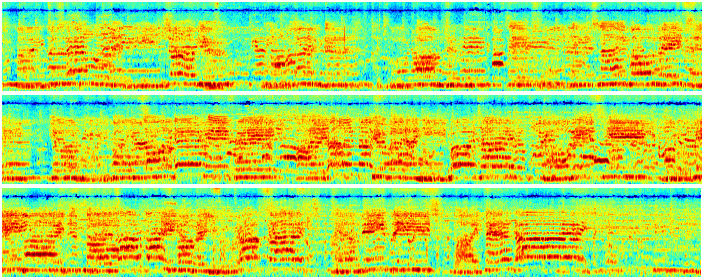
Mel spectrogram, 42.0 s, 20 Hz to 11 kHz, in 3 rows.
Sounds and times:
Female singing: 0.0 - 41.9.

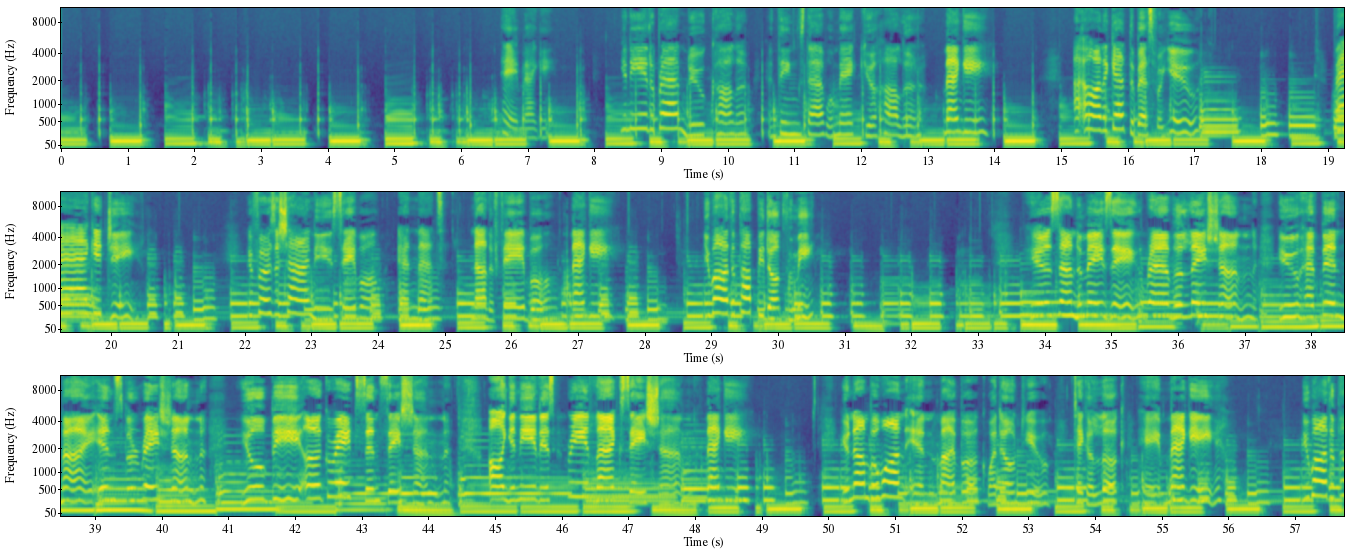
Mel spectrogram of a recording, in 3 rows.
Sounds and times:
Music: 0.0 - 57.7.

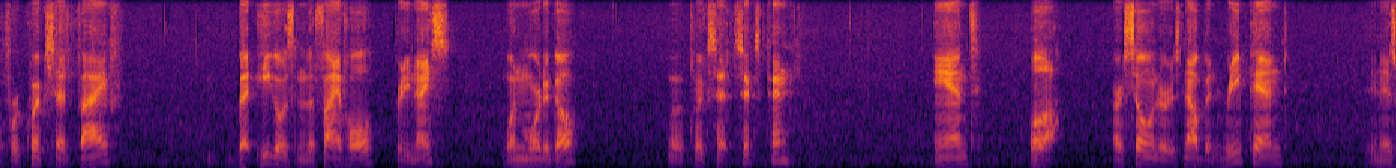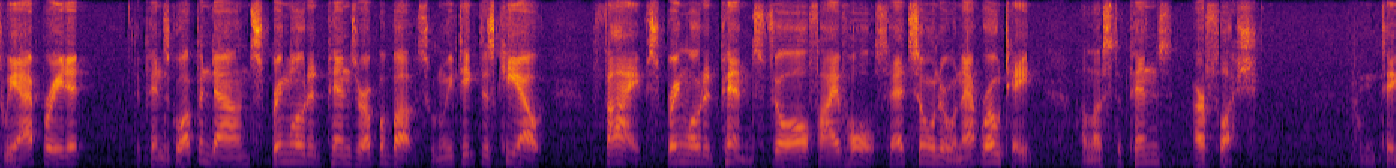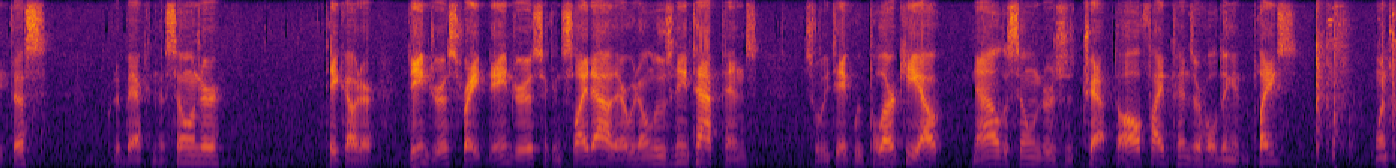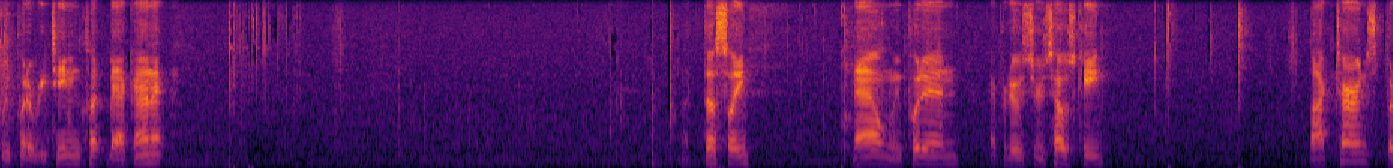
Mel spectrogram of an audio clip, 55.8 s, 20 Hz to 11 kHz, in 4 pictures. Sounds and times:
Speech: 0.0 - 1.3, 2.3 - 5.8, 6.7 - 8.0, 9.3 - 12.9, 13.6 - 26.6, 27.5 - 28.4, 29.0 - 30.2, 31.2 - 41.0, 41.6 - 43.6, 48.6 - 49.5, 50.3 - 53.0, 55.0 - 55.8
Inside, small room: 0.0 - 55.8.

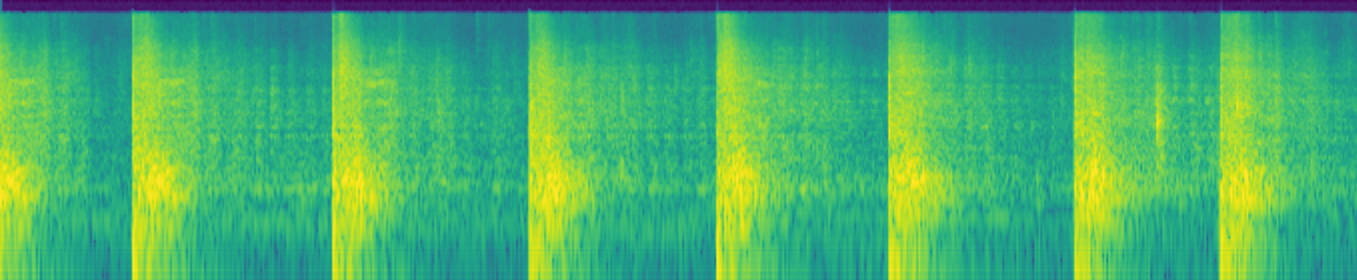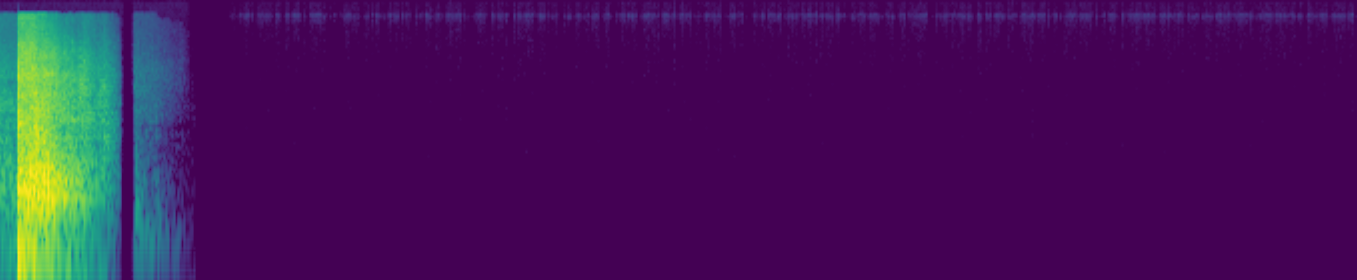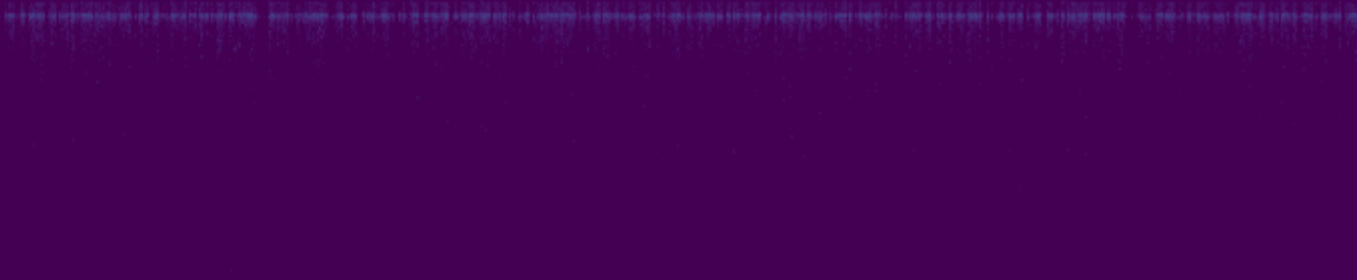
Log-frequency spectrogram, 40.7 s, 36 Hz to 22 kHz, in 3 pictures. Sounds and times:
Door: 0.0 - 14.7.

